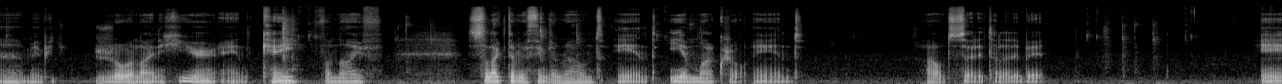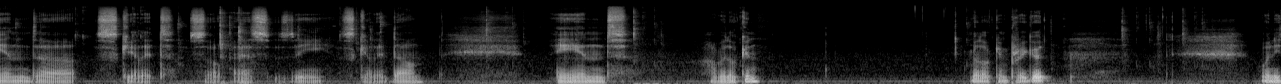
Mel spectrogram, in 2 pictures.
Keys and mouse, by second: 0.0-3.5 drag, 3.9 Tab, 5.4 q, 11.2 Tab, 11.8 click, 12.5 click, 13.5 alt+click, 14.1 click, 15.0 s, 16.5 Tab, 17.8 shift+middle click, 18.4 `, 19.2 shift+middle click, 20.2-22.5 middle drag, 24.1 middle click, 24.7 middle click.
